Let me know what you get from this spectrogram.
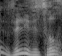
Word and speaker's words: Louis Vuitton: How do you say Louis Vuitton? – Louis Vuitton.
